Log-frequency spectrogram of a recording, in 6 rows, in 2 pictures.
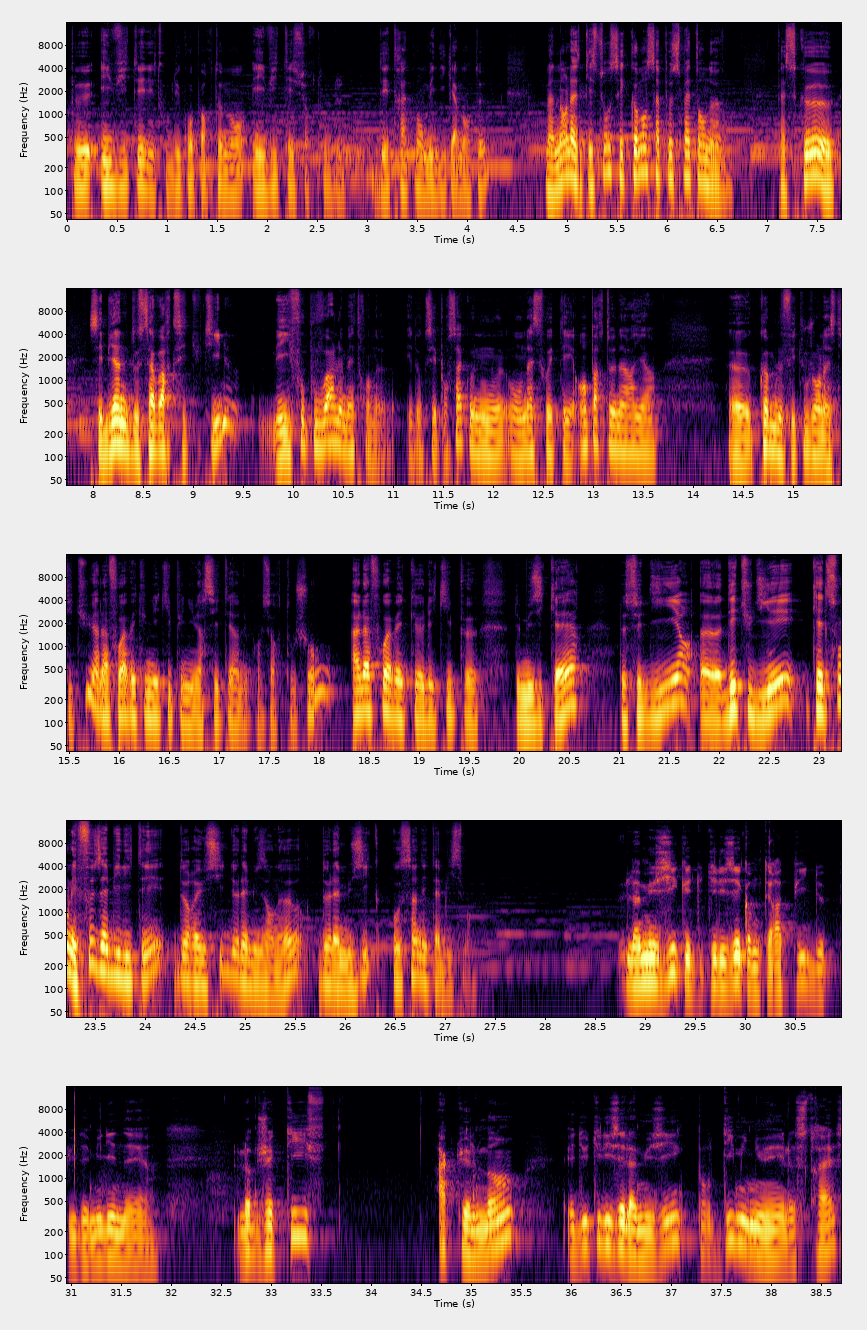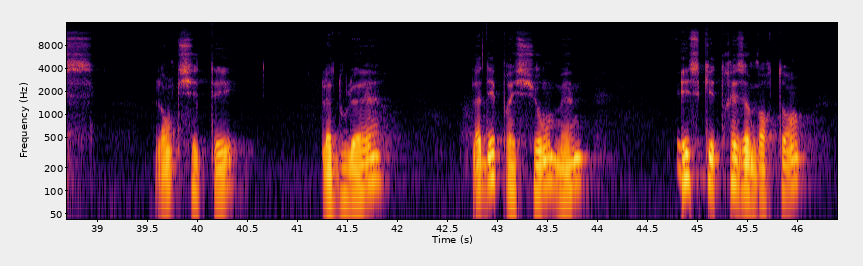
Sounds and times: Speech: 0.0 - 4.2, 4.8 - 13.7, 14.4 - 27.3, 28.8 - 33.6, 34.6 - 39.0, 39.6 - 40.6, 41.2 - 42.0, 42.7 - 44.0, 44.8 - 46.2
Music: 0.0 - 10.6, 24.3 - 31.7.

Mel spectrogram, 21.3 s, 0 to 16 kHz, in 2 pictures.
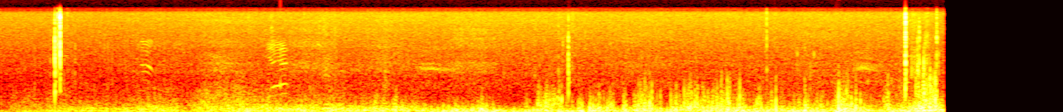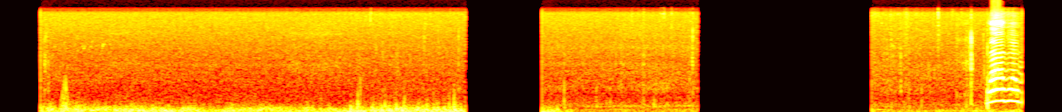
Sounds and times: Clip-clop: 16.2 - 17.6, 19.4 - 20.8.

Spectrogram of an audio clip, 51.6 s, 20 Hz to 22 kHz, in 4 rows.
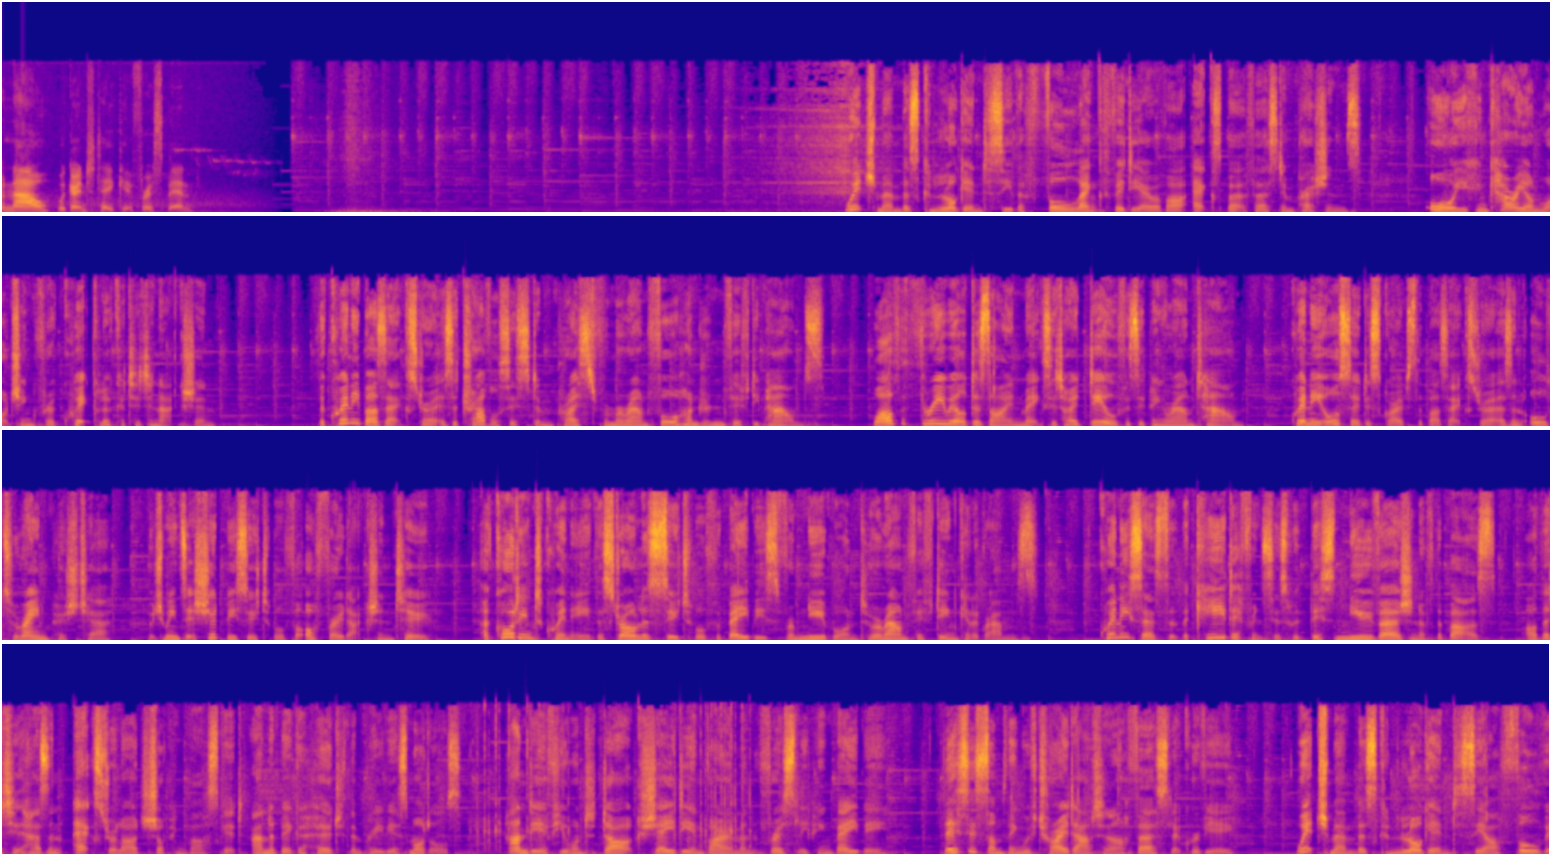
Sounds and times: Speech: 0.0 - 1.6, 7.0 - 11.3, 11.9 - 14.7, 15.6 - 34.4, 35.0 - 51.5
Music: 2.2 - 51.5.

